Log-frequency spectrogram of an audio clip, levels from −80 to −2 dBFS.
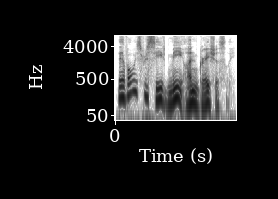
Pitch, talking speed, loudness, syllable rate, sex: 130 Hz, 150 wpm, -16 LUFS, 5.4 syllables/s, male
